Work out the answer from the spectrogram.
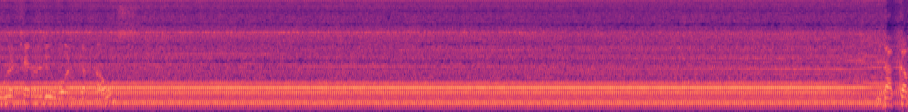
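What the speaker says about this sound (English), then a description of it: "The compressor has started since it makes a lot of noise, so we will just pause for a second." An air compressor feeding a compressed-air particle counter runs noisily, producing a loud, constant mechanical hum with a buzzing tone that holds steady from start to finish.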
